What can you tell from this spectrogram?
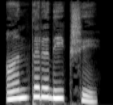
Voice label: "ಆಂತರದೀಕ್ಷೆ", Kannada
